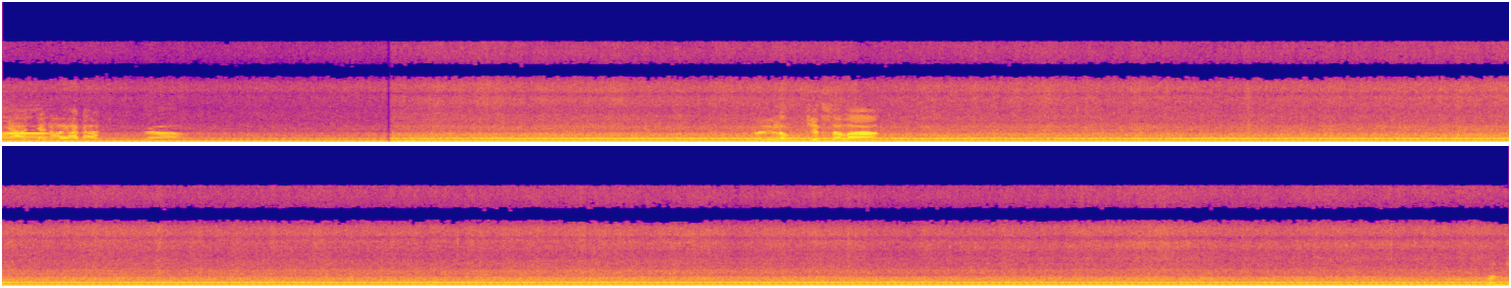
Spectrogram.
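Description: Small wooden river boat's engine running steadily under way, its note stepping up and a thin steady whine joining in about four seconds in.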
